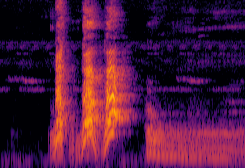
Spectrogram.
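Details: Puppy barking at strangers when hearing strange noises: three fast sharp yaps followed straight away by a long, wavering, howl-like whine.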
